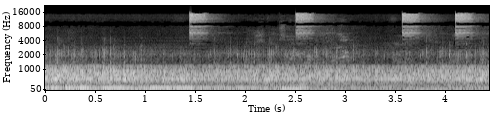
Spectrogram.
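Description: Live electric bass and keyboard starting a song with a steady distorted drone over a held low bass note, joined about a second and a half in by a high hissing beat that hits roughly once a second.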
